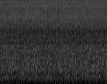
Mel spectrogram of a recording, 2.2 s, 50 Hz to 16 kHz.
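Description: Steady low rumble inside the cabin of an Embraer E190 airliner as it taxis after landing, the engines and the rolling aircraft heard through the fuselage.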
